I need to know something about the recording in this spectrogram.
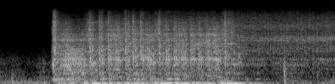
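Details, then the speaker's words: Ex-motorhome Mopar 440 big-block V8, long unrun, hot-wired from a battery, crank check before ignition hookup: strong, even starter churn about three beats a second, no catch or fire; cranks fine. "we have crankage that's a good sign"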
